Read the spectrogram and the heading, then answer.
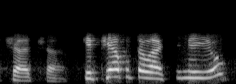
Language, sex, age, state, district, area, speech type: Sindhi, female, 45-60, Maharashtra, Mumbai Suburban, urban, conversation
